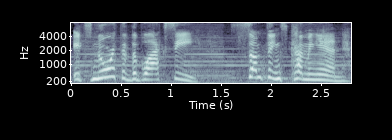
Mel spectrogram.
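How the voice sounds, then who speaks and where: A precise, alert military operator in an anime dub. The voice is high and forceful, clipped in delivery, over light music. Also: female voice, expressive, normal speed. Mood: urgent, businesslike. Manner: clipped, technical.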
